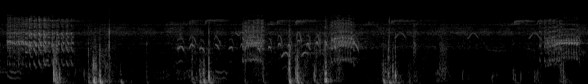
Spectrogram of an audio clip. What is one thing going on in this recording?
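Quick footsteps slap on paving stones.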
